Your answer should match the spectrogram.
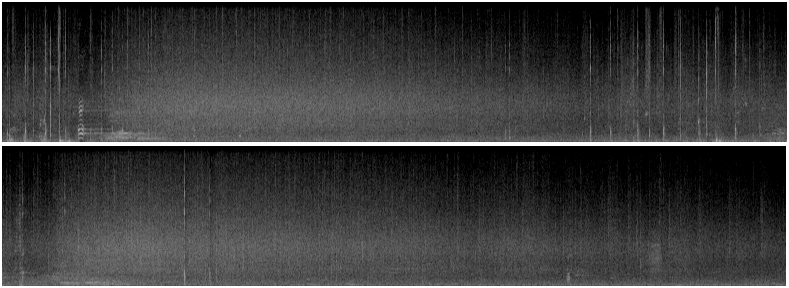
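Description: Table tennis ball clicking off bats and table in quick irregular taps during rallies, at the start and again in the middle. A short shout comes just after each point is won, about two seconds in and again about seventeen seconds in, and each time applause follows and fades away over several seconds.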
